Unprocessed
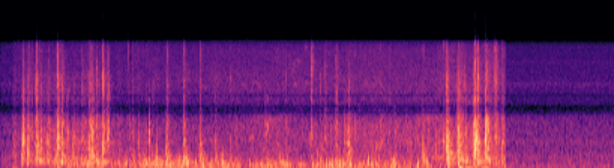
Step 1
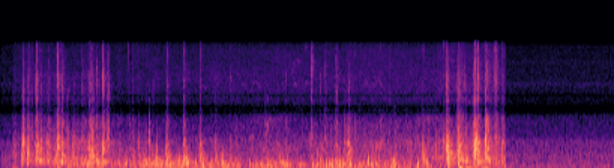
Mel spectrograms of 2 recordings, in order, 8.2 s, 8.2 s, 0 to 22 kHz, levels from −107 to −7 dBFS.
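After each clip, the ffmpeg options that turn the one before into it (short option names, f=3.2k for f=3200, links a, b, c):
-af "firequalizer=gain_entry='entry(540,0);entry(850,-12);entry(3700,-9)':delay=0.05:min_phase=1,volume=-5dB"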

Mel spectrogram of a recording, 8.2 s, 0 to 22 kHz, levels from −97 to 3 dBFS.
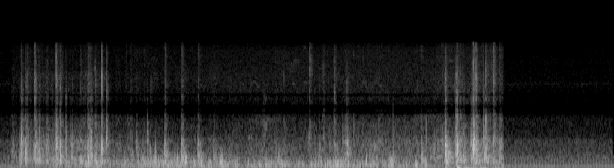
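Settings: -af "aeval=exprs='val(0)+0.00251*(sin(2*PI*50*n/s)+sin(2*PI*2*50*n/s)/2+sin(2*PI*3*50*n/s)/3+sin(2*PI*4*50*n/s)/4+sin(2*PI*5*50*n/s)/5)':c=same"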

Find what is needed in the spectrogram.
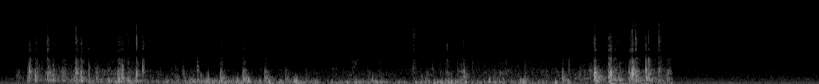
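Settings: -af "equalizer=f=1.8k:t=o:w=1:g=4.5,volume=-4dB"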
